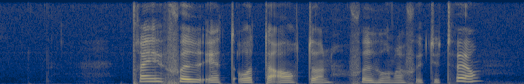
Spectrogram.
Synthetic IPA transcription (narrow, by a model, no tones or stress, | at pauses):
t̪ʰɾeːɧʉ̟ːʔɛt̪ʰːɔt̪ːa̰ʔɑːʈɔnɧʉ̟ːɦɵnd̪ɾaɧɵt̪ʰːɪt̪ʰvoː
